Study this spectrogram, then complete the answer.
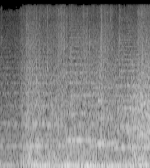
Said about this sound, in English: At the dry and dusty watering hole, the animals are lying on the ground, weak with thirst, when a thunderous sound attracts their attention. They stand up and watch the water flowing down a channel towards them.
